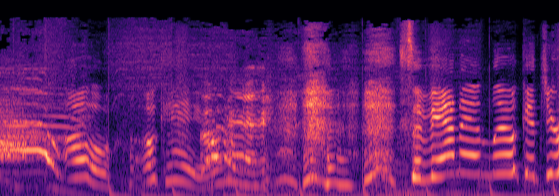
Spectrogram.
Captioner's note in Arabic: الجميع يصرخون; يضحك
